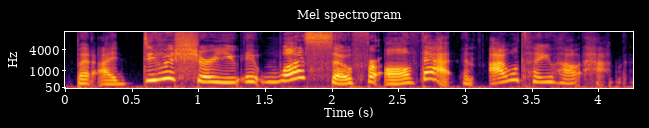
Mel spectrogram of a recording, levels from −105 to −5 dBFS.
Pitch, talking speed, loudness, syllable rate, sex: 265 Hz, 265 wpm, -19 LUFS, 6.0 syllables/s, female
